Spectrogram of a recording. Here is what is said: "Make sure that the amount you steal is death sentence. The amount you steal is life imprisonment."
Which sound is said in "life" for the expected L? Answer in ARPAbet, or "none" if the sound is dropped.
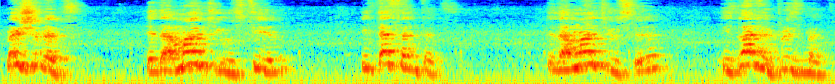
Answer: N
